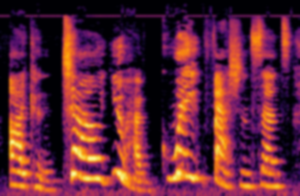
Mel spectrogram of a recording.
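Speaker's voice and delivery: loud, slow, bubbly with a laugh; giggly bright compliment; brightly. A narrator's reading. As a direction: flatter him cheerfully. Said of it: "Carla continued brightly".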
